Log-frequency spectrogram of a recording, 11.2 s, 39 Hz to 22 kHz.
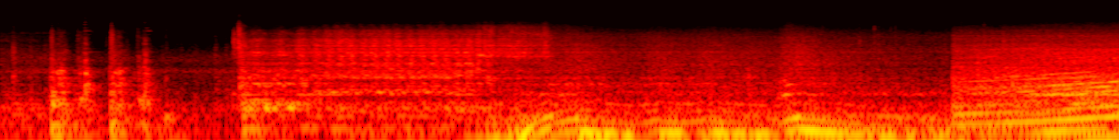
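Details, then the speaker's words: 1968 Dodge D100 Sweptline short bed, 318 V8: cranks briefly, catches and settles into a strong steady run with revs climbing smoothly. Sounds healthy after the crud-filled old gas tank was replaced. "for it's finally running it's a week later but we've got it figured out now all we had to do is uh swap out the gas tank cuz the old gas tank was completely full of crud"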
